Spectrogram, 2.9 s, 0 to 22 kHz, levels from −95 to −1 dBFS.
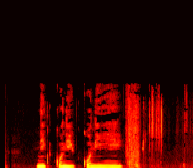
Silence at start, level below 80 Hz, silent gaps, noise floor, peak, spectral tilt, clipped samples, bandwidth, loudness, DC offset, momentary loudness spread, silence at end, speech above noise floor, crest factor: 0.55 s; -70 dBFS; none; -54 dBFS; -14 dBFS; -5.5 dB/octave; under 0.1%; 10.5 kHz; -27 LUFS; under 0.1%; 20 LU; 0.6 s; 27 dB; 16 dB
